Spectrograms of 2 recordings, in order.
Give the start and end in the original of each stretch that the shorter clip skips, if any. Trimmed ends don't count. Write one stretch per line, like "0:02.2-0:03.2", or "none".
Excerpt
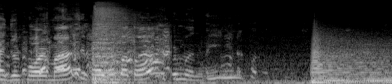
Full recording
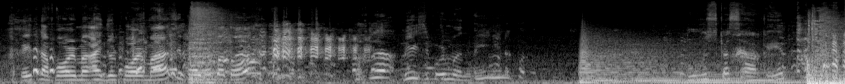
0:02.7-0:04.4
